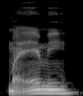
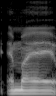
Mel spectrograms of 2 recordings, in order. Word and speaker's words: MIA: I don't really know if you're supposed to pronounce it like Miami, like MIA, or if it's like Mia, you know? I don't know. – Wasn't it Mia? Right, copyrighted. – Mia. Yeah, so it's not Miami. That's how you pronounce it.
